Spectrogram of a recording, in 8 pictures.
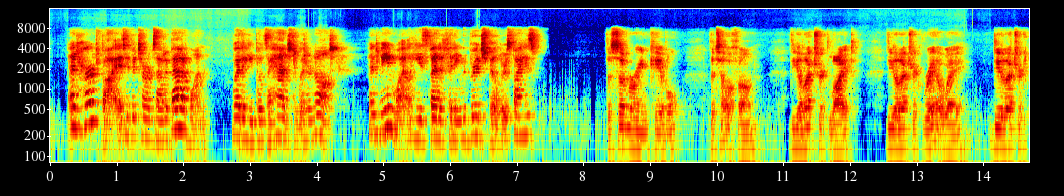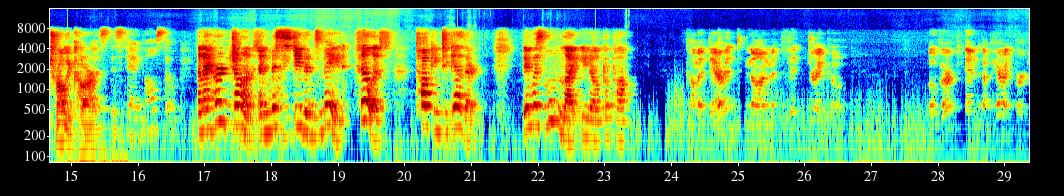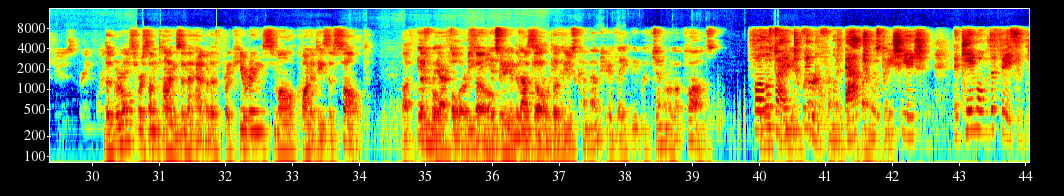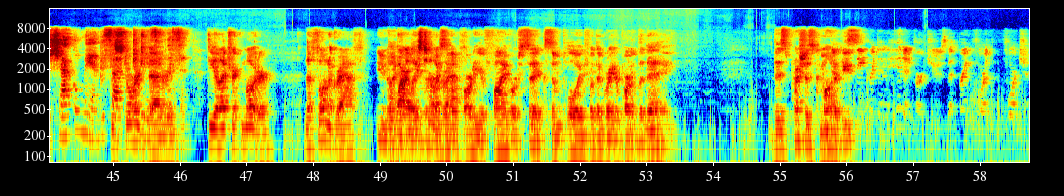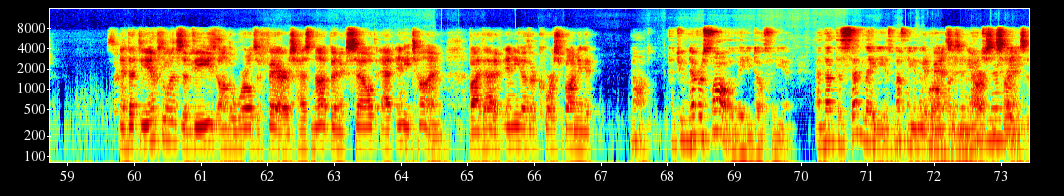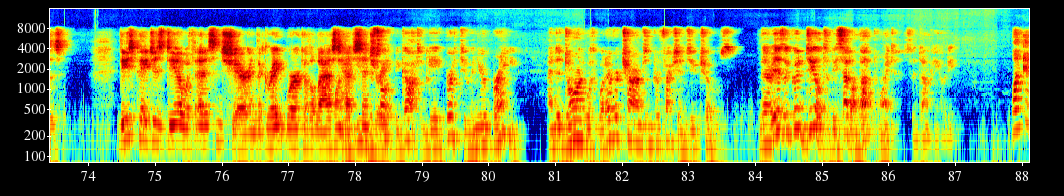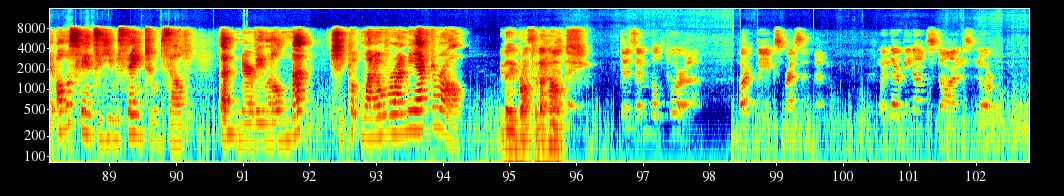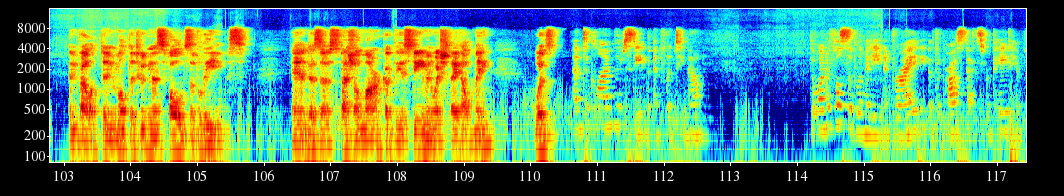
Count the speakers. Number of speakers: eight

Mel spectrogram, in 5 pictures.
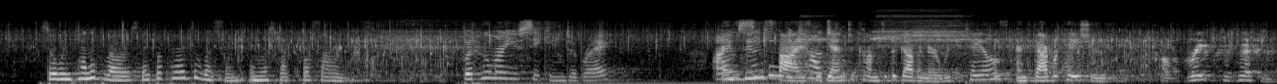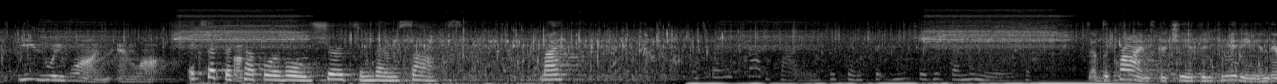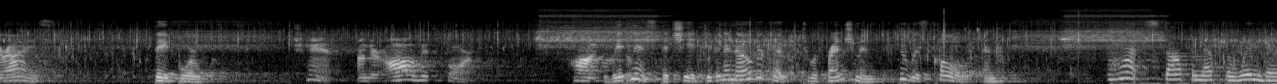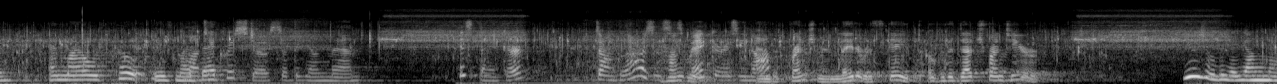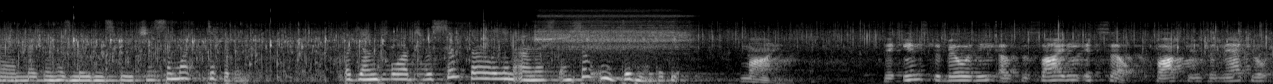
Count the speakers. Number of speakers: six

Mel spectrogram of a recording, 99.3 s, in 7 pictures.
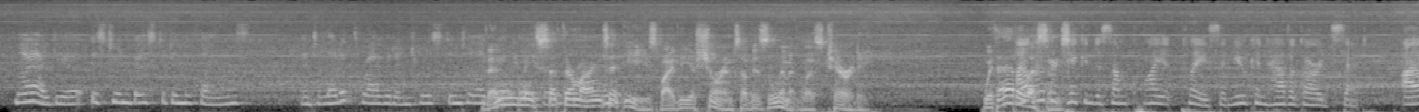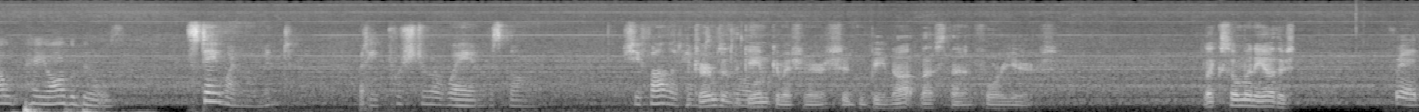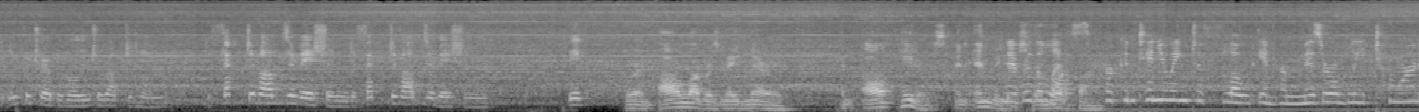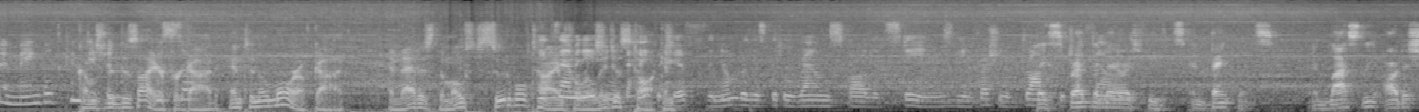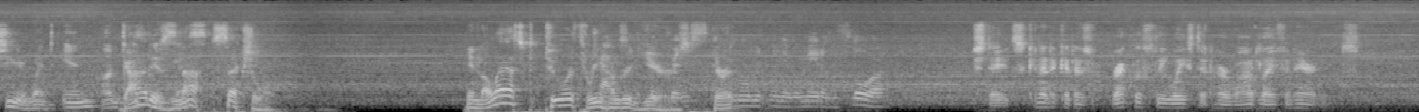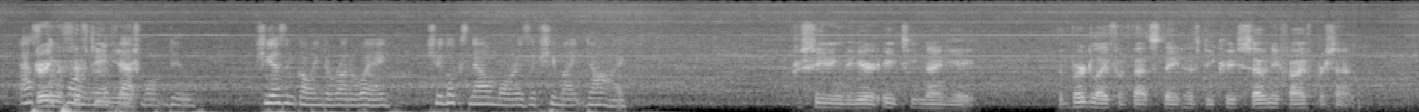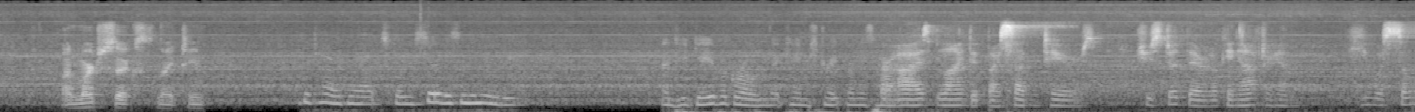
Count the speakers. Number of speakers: eight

